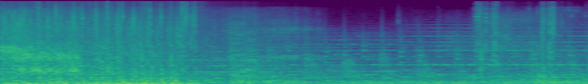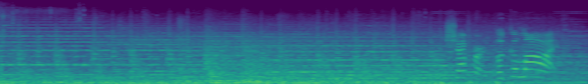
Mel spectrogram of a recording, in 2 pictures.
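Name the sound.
gunfire in video game Mass Effect Legendary Edition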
